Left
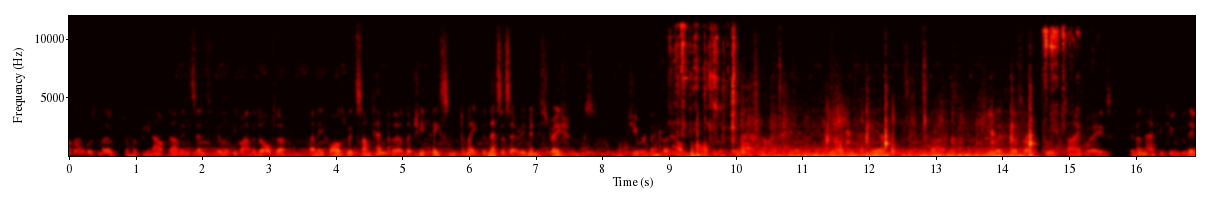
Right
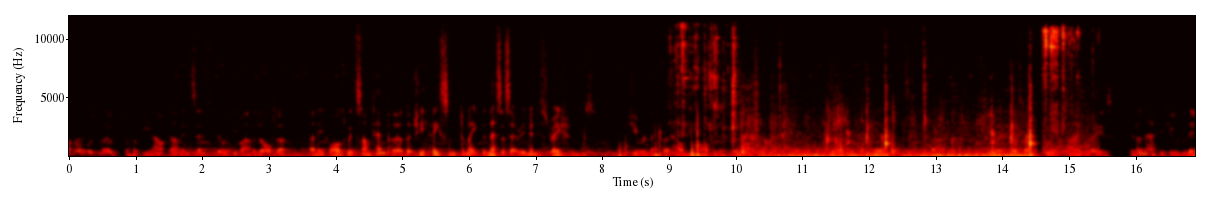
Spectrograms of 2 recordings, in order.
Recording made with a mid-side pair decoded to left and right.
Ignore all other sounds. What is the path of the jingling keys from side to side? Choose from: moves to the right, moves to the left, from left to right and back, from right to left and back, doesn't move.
moves to the right.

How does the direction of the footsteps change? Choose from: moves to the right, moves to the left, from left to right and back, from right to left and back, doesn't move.
moves to the left.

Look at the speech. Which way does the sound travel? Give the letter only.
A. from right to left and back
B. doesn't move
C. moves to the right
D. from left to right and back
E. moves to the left
D.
